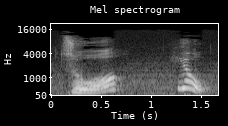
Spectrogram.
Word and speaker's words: 左右: 중국어에서도 좌우를 한자를 그대로 쓰고 발음도 좌우, 左右 굉장히 비슷해요.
